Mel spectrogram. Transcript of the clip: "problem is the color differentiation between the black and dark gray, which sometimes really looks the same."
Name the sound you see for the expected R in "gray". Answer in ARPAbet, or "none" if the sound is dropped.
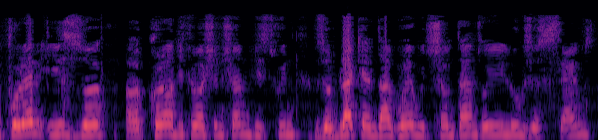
W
